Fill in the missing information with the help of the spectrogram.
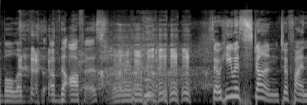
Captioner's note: all laughing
